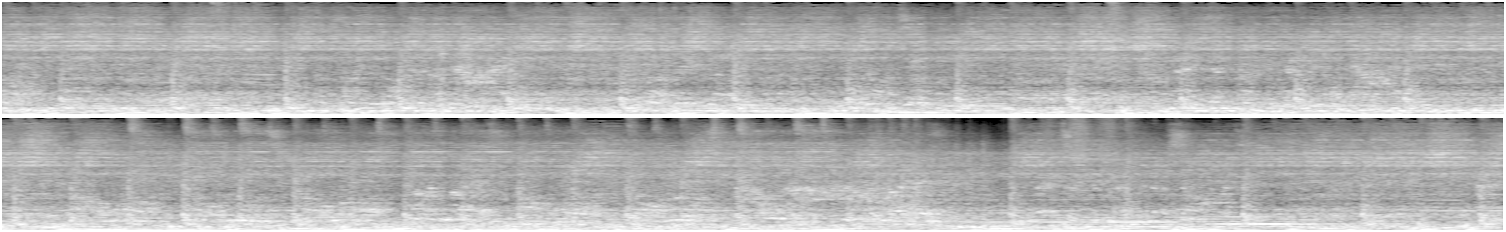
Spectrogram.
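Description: Thrash metal band playing live and loud: distorted electric guitars, bass guitar and a drum kit going steadily without a break.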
